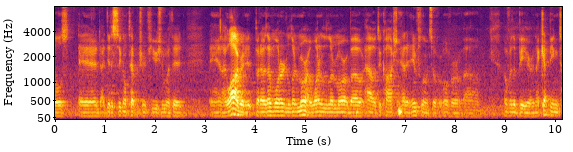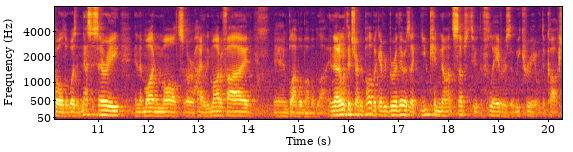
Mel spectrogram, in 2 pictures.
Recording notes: A special segment recorded at Notch Brewery in Salem, Massachusetts.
